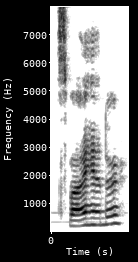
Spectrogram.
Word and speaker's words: Zweihänder: A in Zweihänder is pronounced more like the E in Ben, so Zweihänder.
